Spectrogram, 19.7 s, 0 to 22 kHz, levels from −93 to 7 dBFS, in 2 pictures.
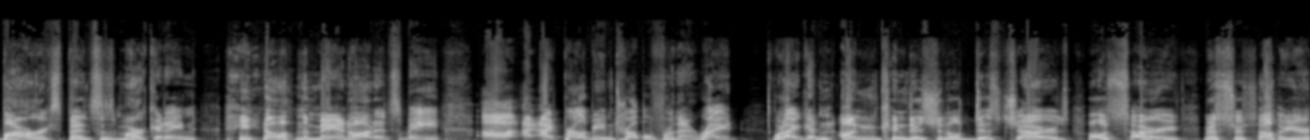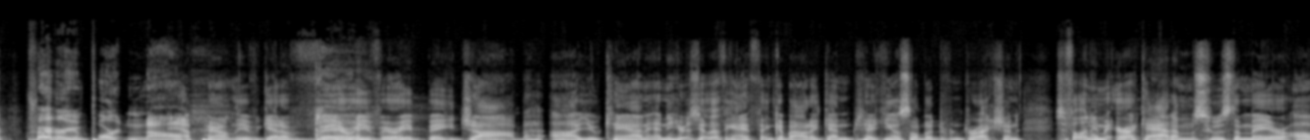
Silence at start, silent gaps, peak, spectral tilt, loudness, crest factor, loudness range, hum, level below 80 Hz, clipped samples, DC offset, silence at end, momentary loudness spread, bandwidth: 0 s; none; -2 dBFS; -4.5 dB/octave; -20 LUFS; 18 dB; 3 LU; none; -42 dBFS; under 0.1%; under 0.1%; 0 s; 6 LU; 16.5 kHz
